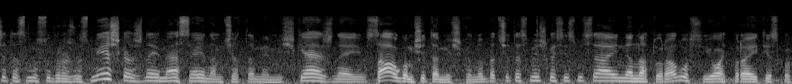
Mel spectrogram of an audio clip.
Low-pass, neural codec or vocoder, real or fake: 9.9 kHz; none; real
